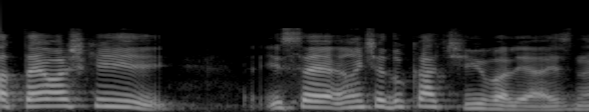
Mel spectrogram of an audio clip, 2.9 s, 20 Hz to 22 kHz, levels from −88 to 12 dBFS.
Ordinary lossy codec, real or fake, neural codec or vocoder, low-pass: none; fake; codec, 16 kHz, 4 kbps, FunCodec, trained on Chinese and English, 50 frames a second; none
